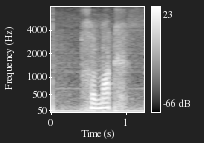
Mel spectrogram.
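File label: "gemak", Dutch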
